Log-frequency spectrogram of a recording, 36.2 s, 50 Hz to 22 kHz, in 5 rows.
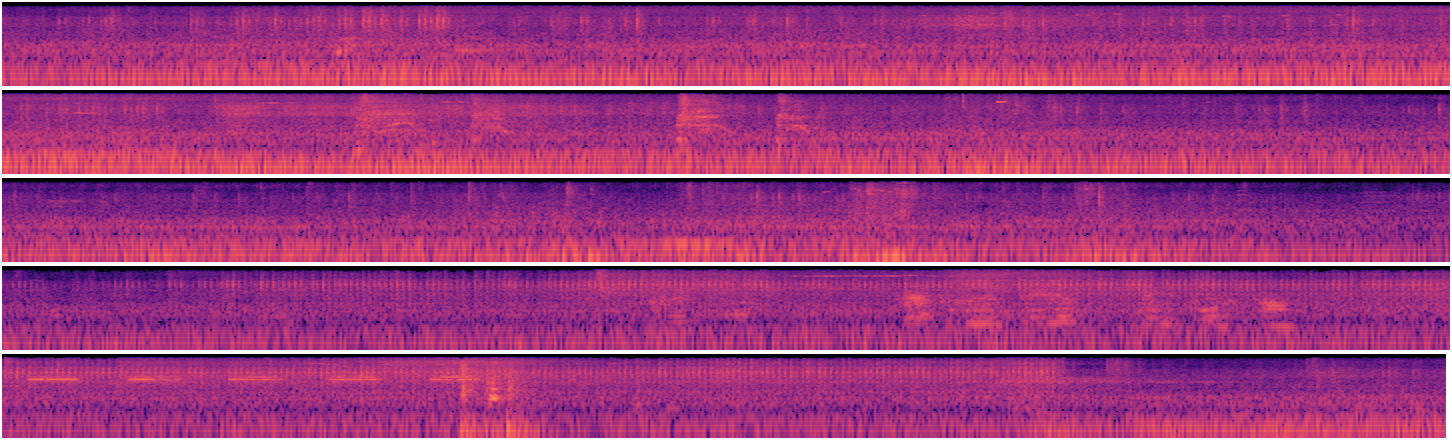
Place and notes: Bus 200E Budapest - Bus Ride
The Bus 200E is driving from Kobanya Kispest, the terminal station of metro line 3, to the airport. The bus is making many noises. Recorded with a Tascam DR-100.
4 December 2016, 15:10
